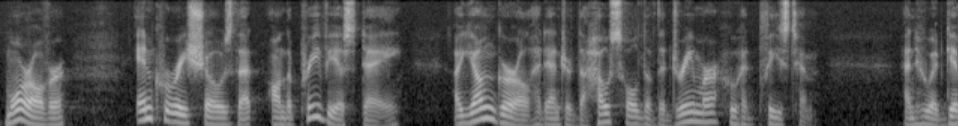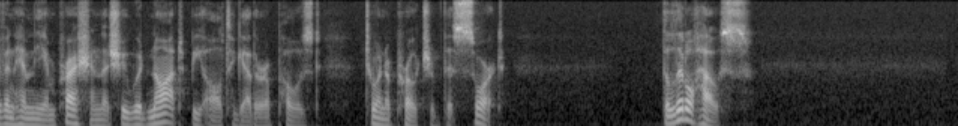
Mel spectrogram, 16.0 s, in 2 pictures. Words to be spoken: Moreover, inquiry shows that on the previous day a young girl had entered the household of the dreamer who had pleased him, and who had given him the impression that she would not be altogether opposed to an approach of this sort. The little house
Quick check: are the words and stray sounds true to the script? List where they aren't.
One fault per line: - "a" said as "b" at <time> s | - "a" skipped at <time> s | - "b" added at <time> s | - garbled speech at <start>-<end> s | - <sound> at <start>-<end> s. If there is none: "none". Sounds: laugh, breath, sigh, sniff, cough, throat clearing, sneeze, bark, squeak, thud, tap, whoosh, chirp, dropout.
none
